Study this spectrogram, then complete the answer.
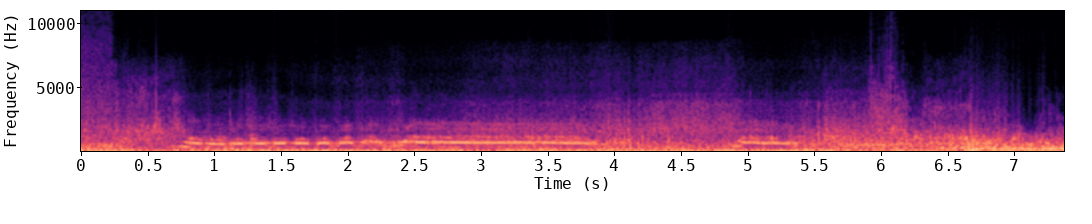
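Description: Water rushes and splashes as a person slides down a water slide.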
